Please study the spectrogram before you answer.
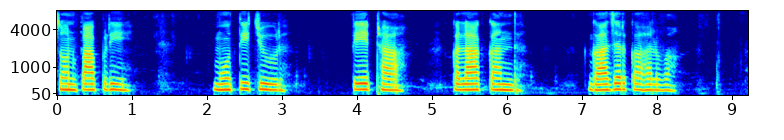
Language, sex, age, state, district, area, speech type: Urdu, female, 45-60, Bihar, Darbhanga, rural, spontaneous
